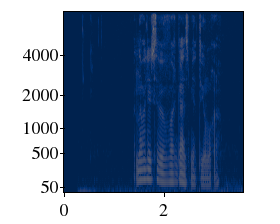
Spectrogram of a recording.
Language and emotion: Russian, neutral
